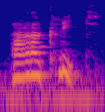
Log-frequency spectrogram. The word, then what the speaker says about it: Paraklet: Und dort wird es, natürlich mit hebräischen Buchstaben, Paraklet geschrieben und auch so ausgesprochen.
